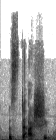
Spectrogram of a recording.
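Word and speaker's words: pistachio: Almond हम इसे pronounce नहीं करती, almond. And पिस्ताचियो एज पिस्ताशियो.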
